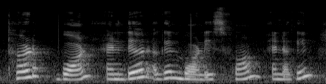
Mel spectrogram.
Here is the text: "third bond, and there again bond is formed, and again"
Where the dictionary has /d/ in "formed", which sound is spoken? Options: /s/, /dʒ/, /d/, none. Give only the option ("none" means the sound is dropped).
none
